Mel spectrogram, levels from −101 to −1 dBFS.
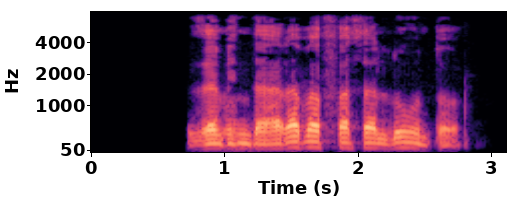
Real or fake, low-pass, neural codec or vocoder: fake; 7.2 kHz; vocoder, 22.05 kHz, 80 mel bands, Vocos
